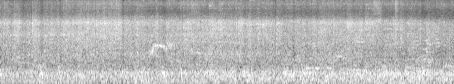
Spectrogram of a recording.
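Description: A goods train of empty container flat wagons rolling past on the adjacent track, wheels clattering steadily over the rails. A brief high squeal comes about three seconds in.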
